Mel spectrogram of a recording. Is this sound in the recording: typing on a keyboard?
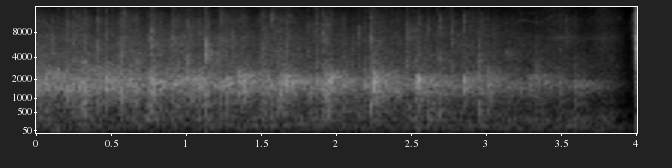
no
